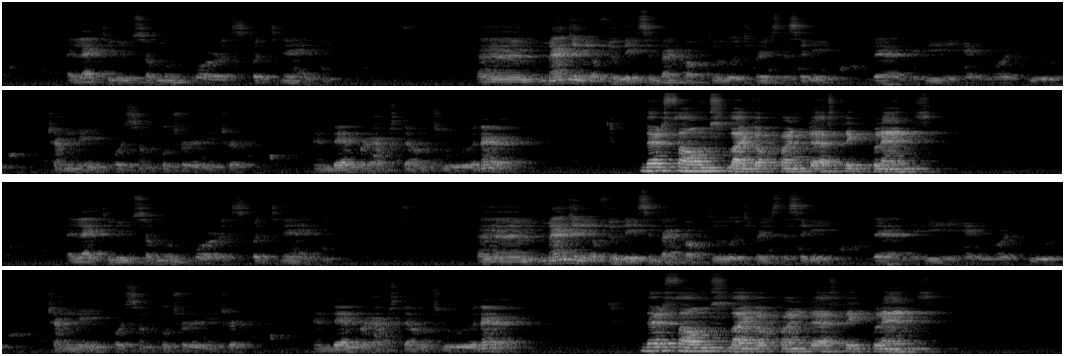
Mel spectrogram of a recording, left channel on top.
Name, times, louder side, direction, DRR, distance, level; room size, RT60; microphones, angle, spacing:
voice 1, 0.6-3.3 4.7-8.3 8.7-10.6 11.1-13.0 13.7-15.7, equal, 5° right, -5 dB, 0.4 m, -40 dB
voice 2, 17.0-19.9, left 2 dB, 80° left, 1 dB, 0.5 m, -29 dB
3.3 x 2.4 x 2.4 m, 0.80 s
head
